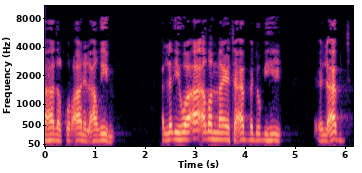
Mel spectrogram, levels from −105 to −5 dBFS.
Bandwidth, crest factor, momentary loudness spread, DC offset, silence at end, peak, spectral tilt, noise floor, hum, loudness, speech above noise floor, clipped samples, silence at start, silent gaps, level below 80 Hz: 8.6 kHz; 22 dB; 12 LU; under 0.1%; 0.2 s; 0 dBFS; -6.5 dB/octave; under -90 dBFS; none; -22 LUFS; over 69 dB; under 0.1%; 0 s; none; -68 dBFS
